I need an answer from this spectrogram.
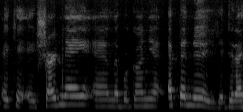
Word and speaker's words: Epineuil: The Bourgogne Tonnerre is the Blanc, AKA Chardonnay, and the Bourgogne Epineuil. Did I say it right? Is Pinot Noir. Epineuil. No, thank you. Epineuil. Epineuil, yeah, is good.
